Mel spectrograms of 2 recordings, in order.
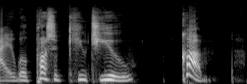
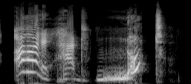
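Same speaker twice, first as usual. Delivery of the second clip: sharp, cutting, very angry voice with swooping pitch; 4 semitones higher than usual. Narrator reading the mouse's outburst at Alice: sharp and very angry. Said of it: "cried the mouse sharply and very angrily".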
